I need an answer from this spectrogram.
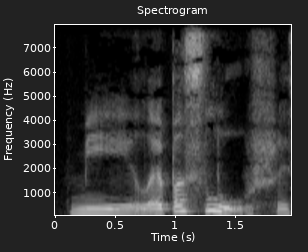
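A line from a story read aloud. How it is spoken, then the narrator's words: Conciliatory tone. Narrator (Russian): сказал он примирительным тоном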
